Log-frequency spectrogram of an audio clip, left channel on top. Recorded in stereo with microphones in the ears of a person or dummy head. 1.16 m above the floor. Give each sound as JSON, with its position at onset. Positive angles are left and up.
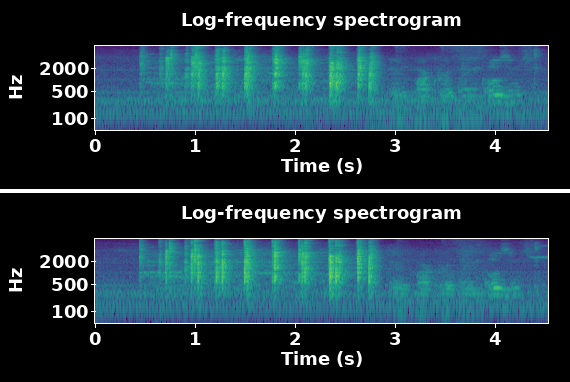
{"t": 0.4, "sound": "a clap", "side_deg": -60, "distance_m": 0.8}
{"t": 2.9, "sound": "writing", "side_deg": 65, "distance_m": 2.0}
